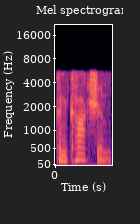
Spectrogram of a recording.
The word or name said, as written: concoction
